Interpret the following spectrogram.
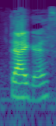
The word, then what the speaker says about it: Dagres: Dagres, yeah.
